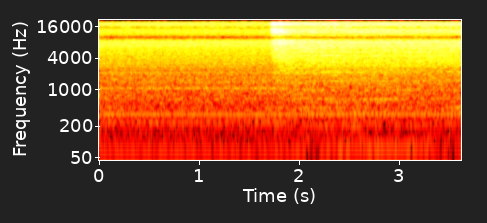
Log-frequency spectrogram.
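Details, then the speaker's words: Belt grinding a heavy 14 ft aluminum beam at 80% belt speed with a slow conveyor: the steady hissing grind grows louder and brighter after a tenth more infeed, giving grinding pressure that is slightly too high. "You can hear now with that tenth more, we have a lot more grinding pressure. You hear that in the sound. That is almost a little bit high."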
